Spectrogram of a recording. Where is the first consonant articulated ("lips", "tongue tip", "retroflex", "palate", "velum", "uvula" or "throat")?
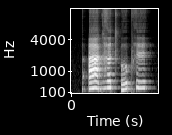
throat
